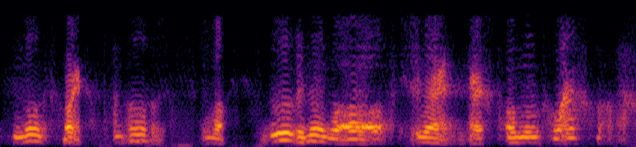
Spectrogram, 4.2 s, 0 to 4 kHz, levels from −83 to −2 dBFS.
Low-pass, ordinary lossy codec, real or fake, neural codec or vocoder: 3.6 kHz; none; fake; codec, 16 kHz, 0.5 kbps, FreqCodec, smaller model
